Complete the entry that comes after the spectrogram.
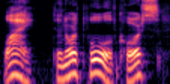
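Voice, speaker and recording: A man's voice: medium pitch, lively intonation, measured pace, darkish tone. A man voicing a hearty train conductor calling out to children in a storybook, with projected, declarative lines. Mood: inviting.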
